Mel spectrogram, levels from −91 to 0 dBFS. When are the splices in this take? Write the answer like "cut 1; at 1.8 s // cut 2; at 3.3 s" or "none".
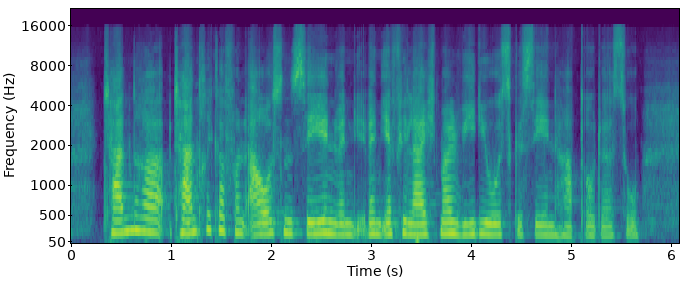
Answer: none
